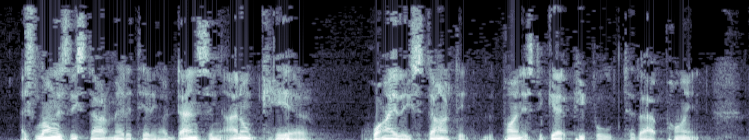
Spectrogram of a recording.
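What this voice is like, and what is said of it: Scottish accent. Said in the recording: “with my Scottish accent”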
